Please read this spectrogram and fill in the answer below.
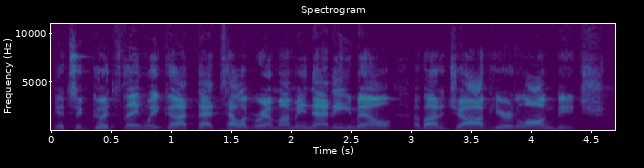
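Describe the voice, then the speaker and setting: An actor playing a chiding, folksy urban cowboy in a live radio comedy sketch. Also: male voice, on the high side, normal speed, sharp tone.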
